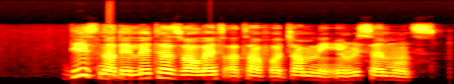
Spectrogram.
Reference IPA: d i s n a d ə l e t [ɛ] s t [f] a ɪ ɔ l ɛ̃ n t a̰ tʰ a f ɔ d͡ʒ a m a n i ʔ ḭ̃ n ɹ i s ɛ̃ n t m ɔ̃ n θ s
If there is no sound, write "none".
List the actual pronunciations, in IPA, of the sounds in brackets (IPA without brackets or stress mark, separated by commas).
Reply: ɛ, v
